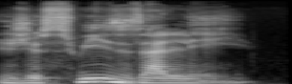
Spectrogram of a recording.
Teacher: So the S on the end of suis can liaise with the A at the start of aller.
